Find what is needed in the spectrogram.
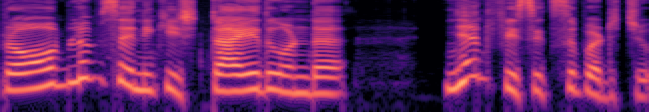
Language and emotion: Malayalam, happy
